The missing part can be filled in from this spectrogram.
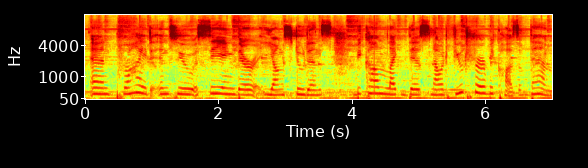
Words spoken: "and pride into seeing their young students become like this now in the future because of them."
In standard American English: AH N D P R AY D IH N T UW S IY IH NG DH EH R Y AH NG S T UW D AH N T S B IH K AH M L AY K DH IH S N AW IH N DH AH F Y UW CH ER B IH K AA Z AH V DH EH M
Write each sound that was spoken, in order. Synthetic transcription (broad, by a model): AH N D P R AY D IH N T UW S IY IH NG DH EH R Y AH NG S T UW D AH N T S B IH K AH M L AY K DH IH S N AW IH N F Y UW CH ER B IH K AA Z AH V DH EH M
